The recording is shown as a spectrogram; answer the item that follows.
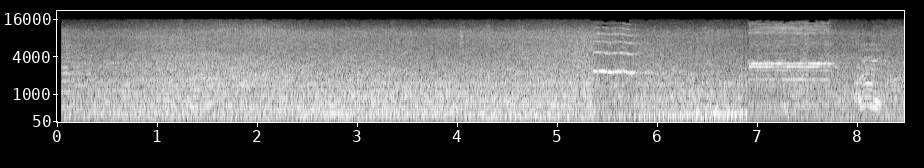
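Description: Congested street traffic: engines running and a busy crowd din, with a short high toot about halfway through and a car horn held for about a second near the end.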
